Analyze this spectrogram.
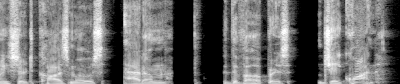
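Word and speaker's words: Jae Kwon: Cosmos, Atom, the developers, Jaquan. Kind of rhymes with Doquan, right? Jaquan. Not Jaquan, particularly.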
